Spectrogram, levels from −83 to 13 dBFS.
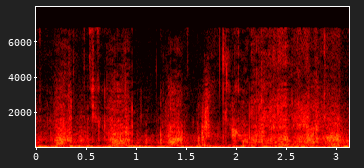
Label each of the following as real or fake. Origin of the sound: fake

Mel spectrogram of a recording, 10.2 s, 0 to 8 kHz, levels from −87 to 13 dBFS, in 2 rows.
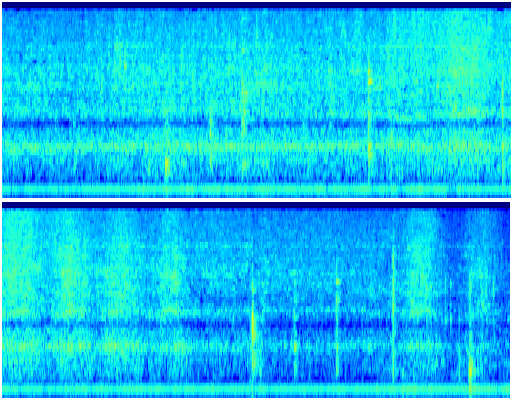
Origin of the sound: real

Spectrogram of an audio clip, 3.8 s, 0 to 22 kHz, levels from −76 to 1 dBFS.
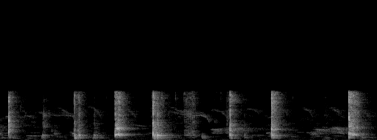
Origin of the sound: real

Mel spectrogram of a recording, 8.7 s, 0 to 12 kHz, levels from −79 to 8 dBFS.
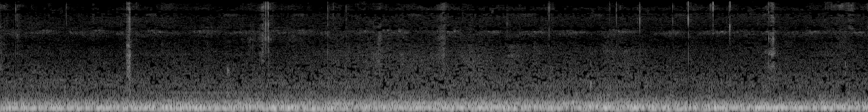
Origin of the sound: real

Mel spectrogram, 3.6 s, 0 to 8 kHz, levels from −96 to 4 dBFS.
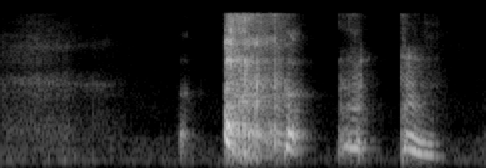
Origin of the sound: real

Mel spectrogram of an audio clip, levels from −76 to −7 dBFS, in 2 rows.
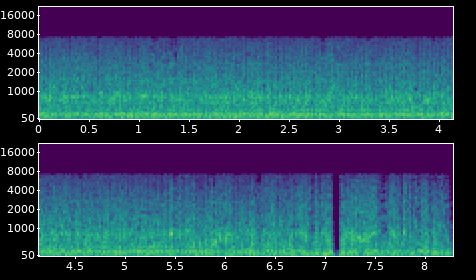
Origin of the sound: fake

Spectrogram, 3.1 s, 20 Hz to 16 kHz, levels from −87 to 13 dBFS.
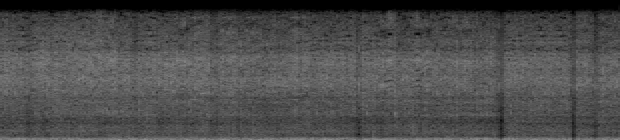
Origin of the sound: fake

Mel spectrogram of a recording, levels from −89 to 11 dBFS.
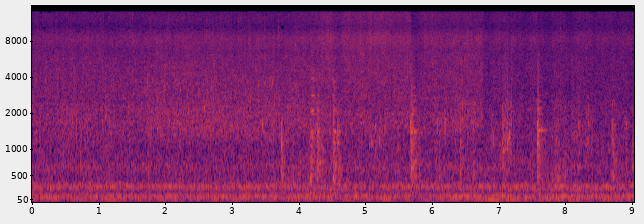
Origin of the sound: real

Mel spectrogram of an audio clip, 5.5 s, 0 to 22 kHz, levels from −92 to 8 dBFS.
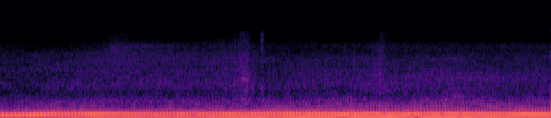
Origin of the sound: fake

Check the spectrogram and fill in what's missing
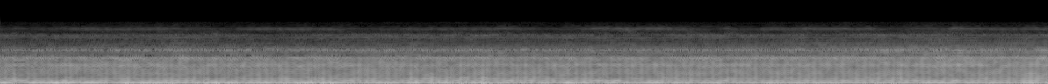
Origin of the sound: fake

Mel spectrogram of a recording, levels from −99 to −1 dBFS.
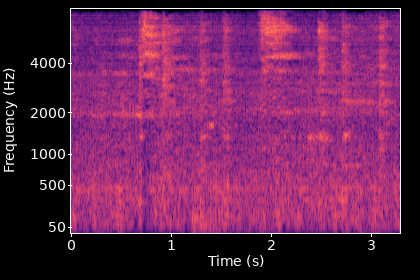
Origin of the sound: fake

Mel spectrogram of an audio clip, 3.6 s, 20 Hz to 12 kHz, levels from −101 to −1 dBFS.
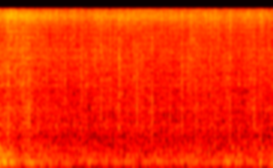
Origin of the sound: fake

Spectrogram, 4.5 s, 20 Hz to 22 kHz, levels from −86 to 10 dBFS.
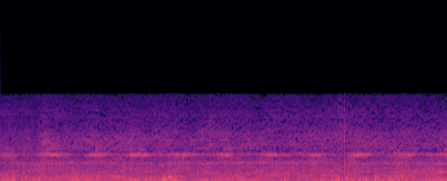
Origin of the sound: fake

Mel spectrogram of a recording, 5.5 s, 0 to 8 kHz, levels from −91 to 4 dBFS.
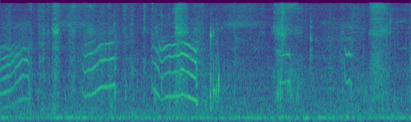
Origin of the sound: real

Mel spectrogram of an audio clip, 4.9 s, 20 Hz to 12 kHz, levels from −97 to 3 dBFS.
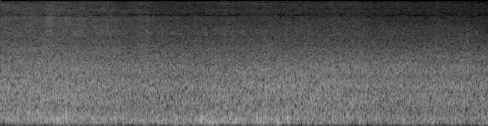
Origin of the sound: real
